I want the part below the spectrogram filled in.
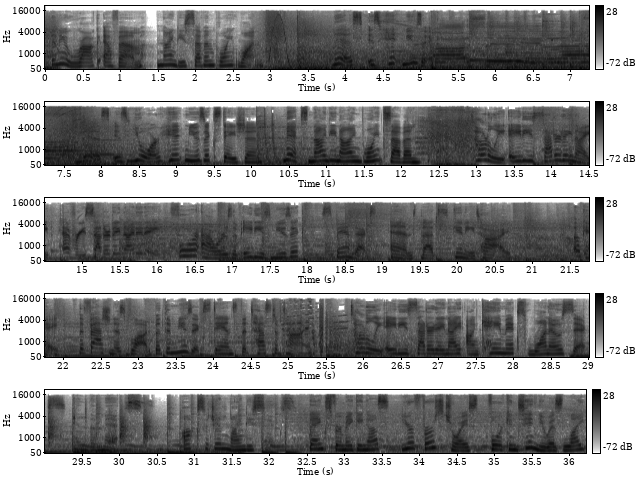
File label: radio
